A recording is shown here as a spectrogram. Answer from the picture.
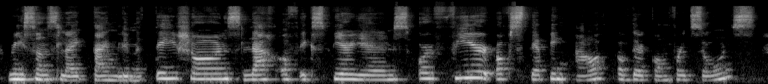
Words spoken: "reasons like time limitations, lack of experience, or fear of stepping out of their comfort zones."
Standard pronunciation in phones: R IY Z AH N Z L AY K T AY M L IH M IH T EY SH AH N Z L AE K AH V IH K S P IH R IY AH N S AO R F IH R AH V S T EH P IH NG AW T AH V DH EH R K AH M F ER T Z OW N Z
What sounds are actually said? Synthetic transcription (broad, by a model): R IY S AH N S L AY K T AY M L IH M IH T EY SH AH N S L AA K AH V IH K S P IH R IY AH N S AO R F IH R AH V S T EH P IH NG AW T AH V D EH R K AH M F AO T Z OW N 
